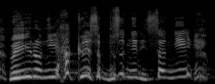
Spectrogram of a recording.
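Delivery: high-pitched anxious mom questions; fretting mother. Acted. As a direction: call through the door as a worried mom. Voices worried mother outside door.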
